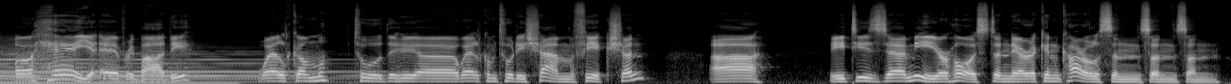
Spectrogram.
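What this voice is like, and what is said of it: Put-on Swedish accent. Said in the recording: “my Swedish impression. It's a very accurate Swedish accent.”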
